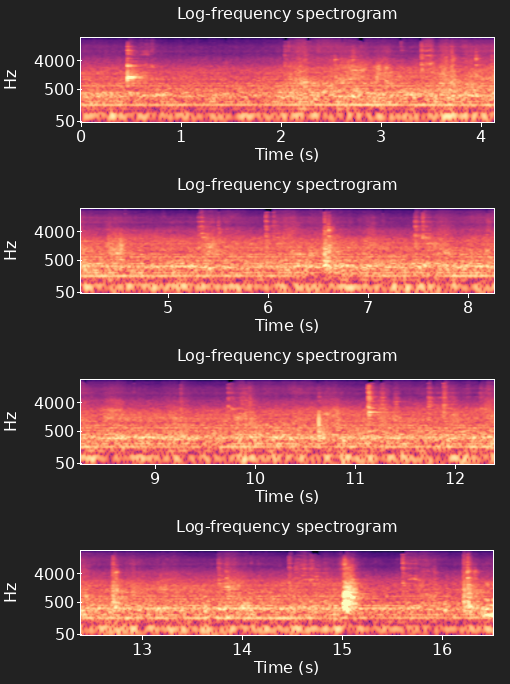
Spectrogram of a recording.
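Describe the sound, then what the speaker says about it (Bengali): Chicken being stirred with ground cumin, coriander, Kashmiri chili, turmeric, black pepper and chicken masala in a pot, giving soft, irregular scraping and light metallic clinks of a spoon against the vessel, close and fairly quiet, with no talking. "ভালো মতো করে মিক্সড করে নেব।"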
